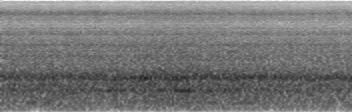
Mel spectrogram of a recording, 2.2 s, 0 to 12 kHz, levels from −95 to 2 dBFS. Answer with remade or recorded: recorded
